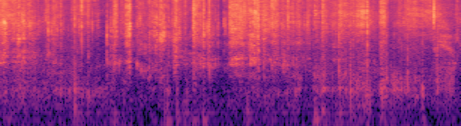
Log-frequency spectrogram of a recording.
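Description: Ribbon and wrapping paper rustling and crinkling in irregular bursts as hands draw ribbon off its roll and around a paper-wrapped gift box, with small clicks and taps of handling.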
